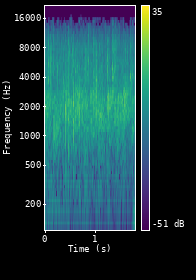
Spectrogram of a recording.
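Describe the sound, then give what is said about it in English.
An audience at a live panel event breaks into a steady round of applause for the panelists, many hands clapping in a dense, even wash of sound that stays loud throughout without fading. “Please give a round of applause to all of our panelists.”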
